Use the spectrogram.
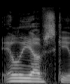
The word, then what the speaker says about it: ilowski: I even left out my last name ilowski that's how you pronounce it ilowski for the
